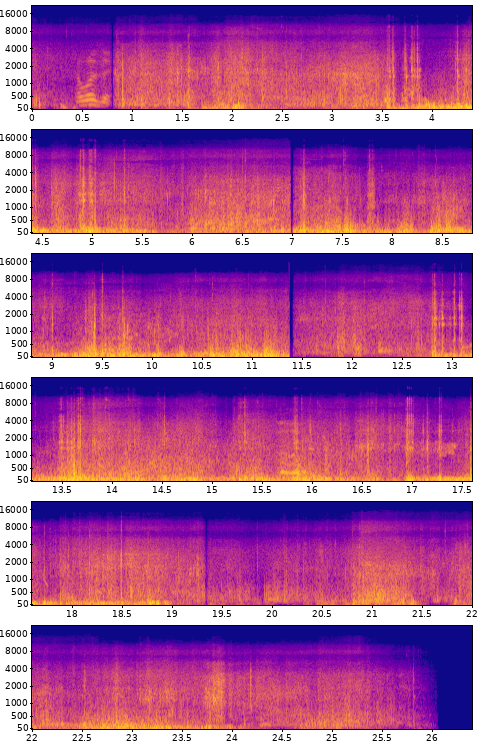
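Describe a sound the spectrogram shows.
Wind rushes past the microphone.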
